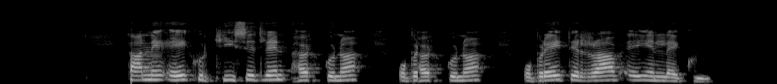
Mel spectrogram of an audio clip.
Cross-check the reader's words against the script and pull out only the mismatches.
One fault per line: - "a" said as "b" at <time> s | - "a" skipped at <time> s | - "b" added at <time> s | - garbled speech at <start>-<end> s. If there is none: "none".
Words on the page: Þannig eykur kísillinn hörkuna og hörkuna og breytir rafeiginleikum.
none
